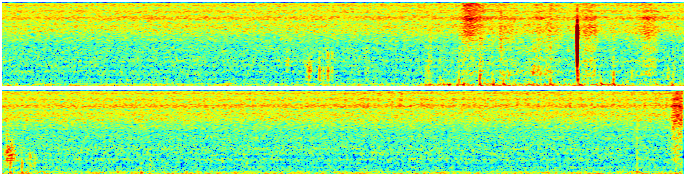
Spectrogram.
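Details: Stomach noises after eating a chicken Caesar wrap: faint gurgles and brief squelching rumbles from the belly in a quiet room; bowel sounds (borborygmi).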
